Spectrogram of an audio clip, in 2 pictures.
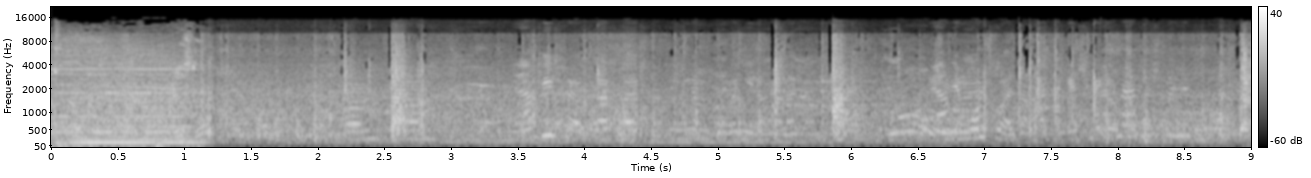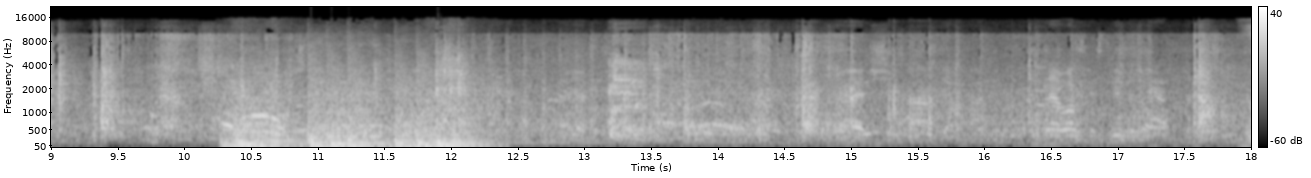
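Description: Skateboards on stone paving: wheels rolling and irregular sharp clacks of boards hitting the ground as tricks are tried, with a louder, deeper stretch of about two seconds just past the middle.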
